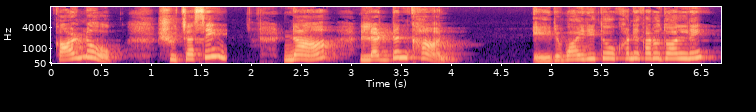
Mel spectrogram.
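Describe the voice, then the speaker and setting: Woman as male story hero, composed, polite but firm, raised pitch, deliberate slow pace. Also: lively intonation. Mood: probing, confident. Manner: firm, questioning.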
